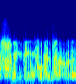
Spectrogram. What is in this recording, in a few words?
reconnoiter start, officer; combine; Half Life Alyx; Half Life Model Pack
